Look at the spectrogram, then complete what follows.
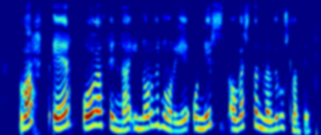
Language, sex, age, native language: Icelandic, female, 40-49, Icelandic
